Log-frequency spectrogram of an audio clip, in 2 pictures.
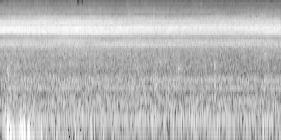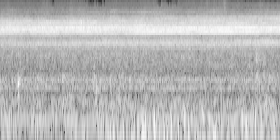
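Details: Summer cicada chorus: a continuous shrill, hissing buzz that stays even from start to finish, with a low background rumble beneath it.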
